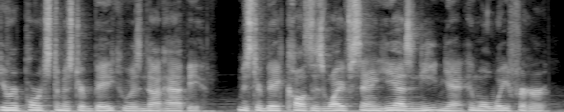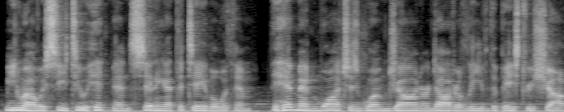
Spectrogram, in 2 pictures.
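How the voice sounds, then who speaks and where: A man does a put-on character voice that is raspy and fairly high, talking at a fairly quick pace with faint music in the background. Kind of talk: film recap narration. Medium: solo performance. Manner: even, matter-of-fact.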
